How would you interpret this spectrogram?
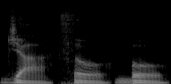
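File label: "jathobo", concatenated syllables; Affixing experiment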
